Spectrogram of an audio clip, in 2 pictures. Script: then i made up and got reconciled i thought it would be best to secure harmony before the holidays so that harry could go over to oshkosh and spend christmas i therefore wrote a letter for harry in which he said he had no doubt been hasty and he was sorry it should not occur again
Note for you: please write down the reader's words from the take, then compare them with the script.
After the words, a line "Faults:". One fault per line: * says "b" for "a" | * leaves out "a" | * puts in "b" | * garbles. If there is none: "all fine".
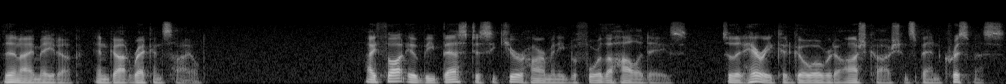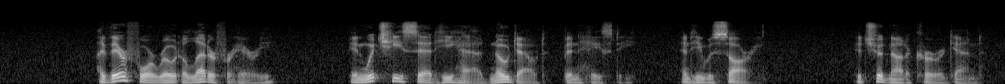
then i made up and got reconciled i thought it would be best to secure harmony before the holidays so that harry could go over to oshkosh and spend christmas i therefore wrote a letter for harry in which he said he had no doubt been hasty and he was sorry it should not occur again
Faults:
all fine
